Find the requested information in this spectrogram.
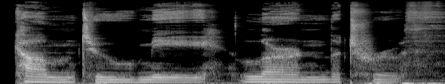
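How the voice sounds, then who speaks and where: The speaker uses a put-on character voice with a low pitch. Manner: eerie, beckoning.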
